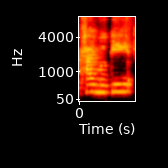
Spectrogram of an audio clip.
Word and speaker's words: Kai Mugi: Yeah, I don't want to end without talking a little bit about Kai Mugi. Is that how you pronounce his name? – Kai Mugi. He's German. Yeah.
